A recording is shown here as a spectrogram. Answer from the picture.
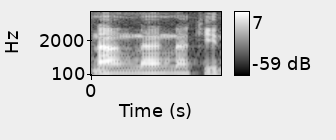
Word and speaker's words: knocking: Knocking on Heaven's Door. 그래서 이제 Knocking on 아프리카 어때? 우리 아프리카를 향해 문을 두드리러 가잖아. 그랬더니 제 옆에 있던 그 친구가 대표님 NOA 좋은데요. 그래서 야 K가 묵음이야.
